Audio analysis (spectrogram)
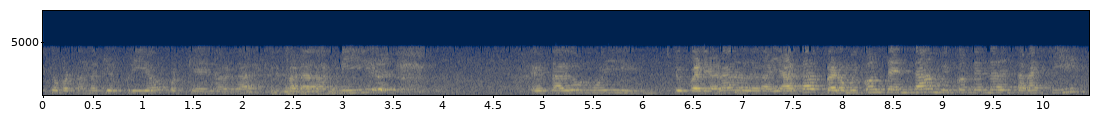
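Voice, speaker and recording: A young woman with a Mexican accent speaking as a pageant contestant. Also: fairly high pitch. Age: young adult. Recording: tinny, echoey, noisy distant recording.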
